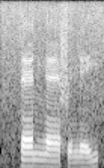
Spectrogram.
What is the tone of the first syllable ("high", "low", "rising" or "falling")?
high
